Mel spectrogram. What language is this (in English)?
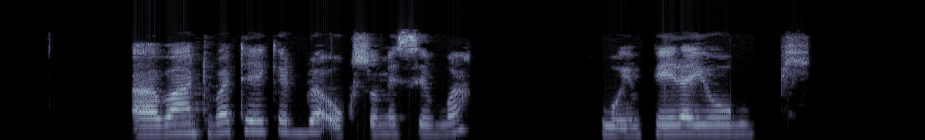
Ganda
